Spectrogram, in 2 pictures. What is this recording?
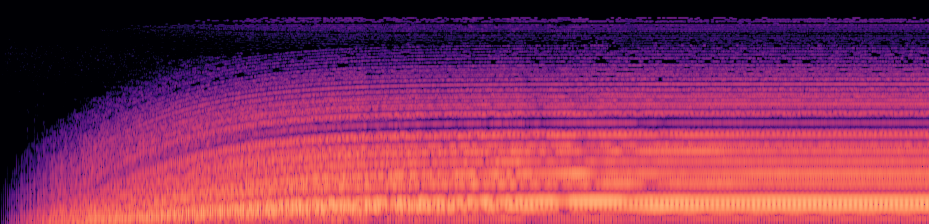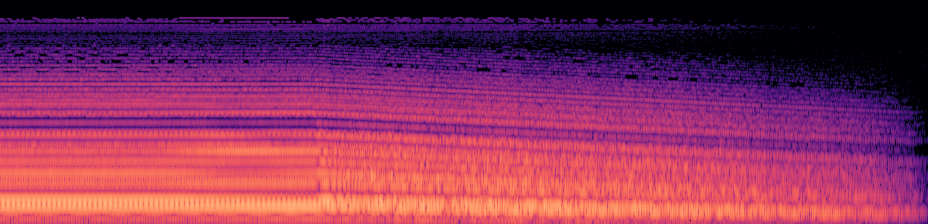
Low Siren Effect
Effects, Explosion, Low, Siren, weather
